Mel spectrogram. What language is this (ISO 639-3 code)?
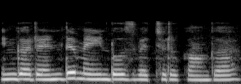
tam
